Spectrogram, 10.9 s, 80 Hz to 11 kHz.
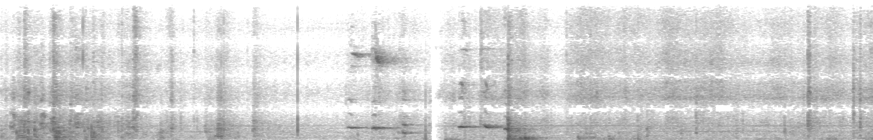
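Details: Central Asian Shepherd puppies, a litter including two 5.5-week-old females, giving short high whines and whimpers clustered near the middle of the clip, amid scuffling, knocking and rustling noises.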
